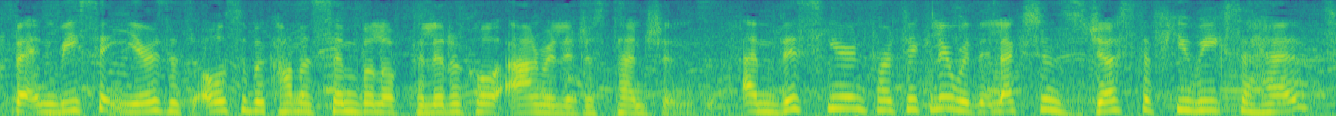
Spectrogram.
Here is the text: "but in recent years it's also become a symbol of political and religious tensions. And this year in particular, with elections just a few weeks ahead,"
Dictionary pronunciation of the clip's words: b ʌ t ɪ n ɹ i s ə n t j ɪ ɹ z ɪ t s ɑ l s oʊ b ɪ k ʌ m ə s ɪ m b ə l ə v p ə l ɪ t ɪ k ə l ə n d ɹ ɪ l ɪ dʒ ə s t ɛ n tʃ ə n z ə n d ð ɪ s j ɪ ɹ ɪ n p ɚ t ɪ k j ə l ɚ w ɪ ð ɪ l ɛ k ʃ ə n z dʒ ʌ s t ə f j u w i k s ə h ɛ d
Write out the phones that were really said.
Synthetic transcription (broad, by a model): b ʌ t ɪ n ɹ i s ə n t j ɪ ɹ z ɪ t s ɑ l s oʊ b ɪ k ʌ m ə s ɪ m b ə l ə v p ə l ɪ t ɪ k ə l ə n ɹ ɪ l ɪ dʒ ə s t ɛ n ʃ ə n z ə n ð ɪ s j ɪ ɹ ɪ n p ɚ t ɪ k j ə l ɚ w ɪ ð ɪ l ɛ k ʃ ə n z dʒ ʌ s t ə f j u w i k s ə h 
